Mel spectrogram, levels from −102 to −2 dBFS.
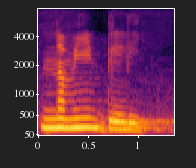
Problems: none marked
